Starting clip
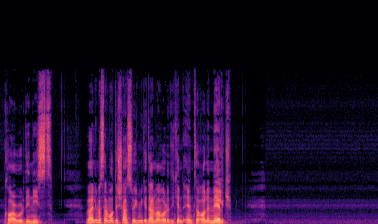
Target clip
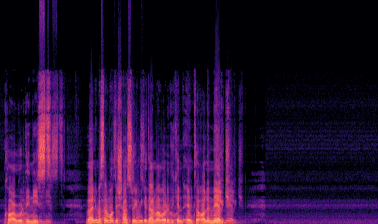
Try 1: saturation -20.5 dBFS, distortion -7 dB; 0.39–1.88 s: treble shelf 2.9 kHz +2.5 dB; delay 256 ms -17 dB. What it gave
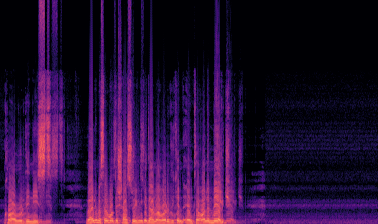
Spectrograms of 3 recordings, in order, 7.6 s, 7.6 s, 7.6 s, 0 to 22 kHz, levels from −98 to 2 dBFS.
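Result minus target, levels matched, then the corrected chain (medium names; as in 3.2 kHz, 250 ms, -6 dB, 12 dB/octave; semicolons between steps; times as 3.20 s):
saturation: distortion +6 dB
saturation -12.5 dBFS, distortion -14 dB; 0.39–1.88 s: treble shelf 2.9 kHz +2.5 dB; delay 256 ms -17 dB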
